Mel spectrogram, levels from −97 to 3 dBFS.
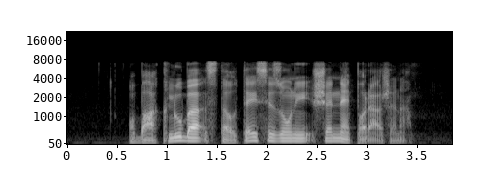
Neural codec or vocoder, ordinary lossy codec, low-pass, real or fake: none; none; 7.2 kHz; real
